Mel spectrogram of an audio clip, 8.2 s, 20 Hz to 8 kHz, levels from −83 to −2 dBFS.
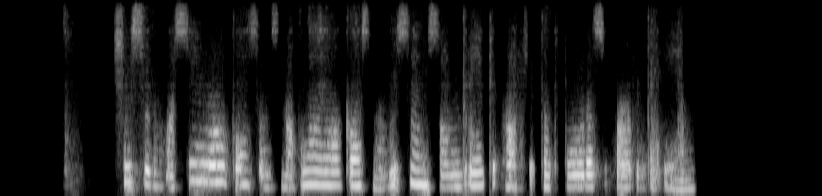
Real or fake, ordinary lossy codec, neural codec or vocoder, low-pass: fake; Opus, 32 kbps; codec, 44.1 kHz, 0.9 kbps, DAC; 7.2 kHz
